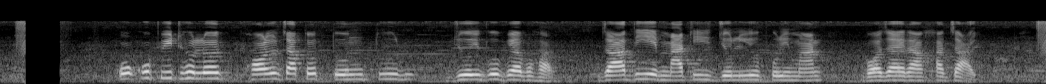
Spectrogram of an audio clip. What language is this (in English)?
Bangla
